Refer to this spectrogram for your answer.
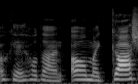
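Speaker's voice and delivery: panicked voice. Rushing through a timed game challenge, panicking. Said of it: "I'm panicking!".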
